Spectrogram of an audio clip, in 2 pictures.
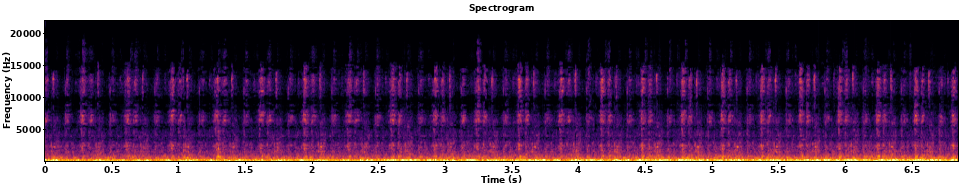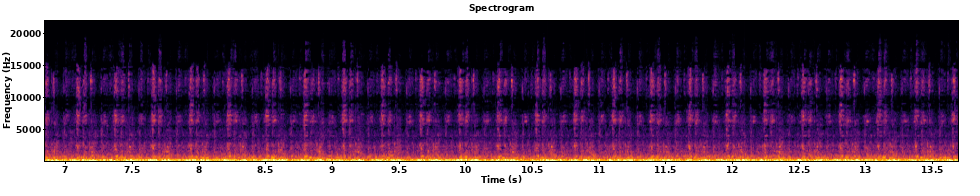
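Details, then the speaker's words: Michigan 35A wheel loader, Continental six-cylinder gas engine, sat for years, fuel tank primed: a low, lopsided thumping idle, as if some cylinders aren't pulling. It won't take off; stuck valves suspected and two of three checked cylinders are weak. "we'll had it running but didn't want to take off and go definitely think it's got a few stuck valves"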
